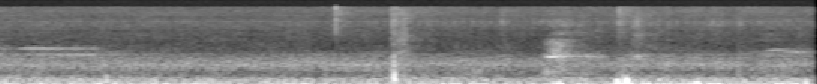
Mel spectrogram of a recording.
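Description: A man's feet thump onto the ground.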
